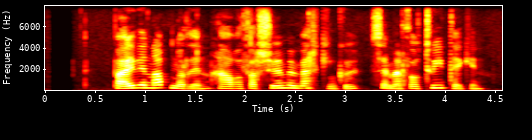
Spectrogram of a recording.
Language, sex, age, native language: Icelandic, female, 20-29, Icelandic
